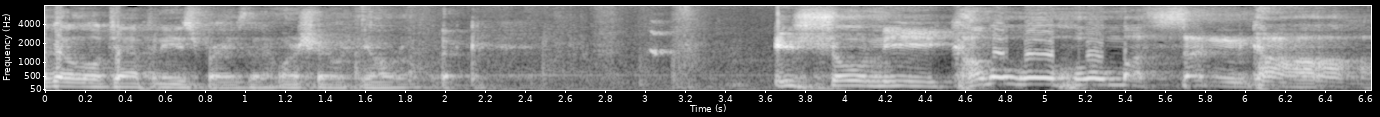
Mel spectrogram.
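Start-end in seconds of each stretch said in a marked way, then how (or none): 3.7-6.6 fierce battle cry, high and very slow. Showing how a polite Japanese phrase sounds as a fierce battle cry. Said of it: "Sounds like a samurai battle cry, if I say it that way".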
